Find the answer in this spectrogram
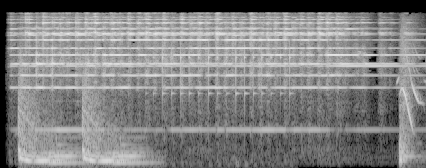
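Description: Brass hand bell rung rapidly, its clapper striking many times a second so the high ringing tones carry on and fade out near the end. Two lower falling tones sound under it in the first second and a half.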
